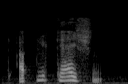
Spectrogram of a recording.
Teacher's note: the stress will be on the second syllable from the end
